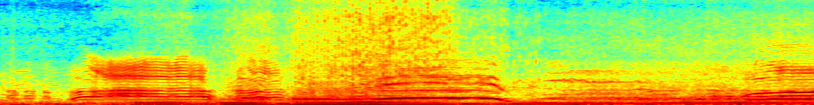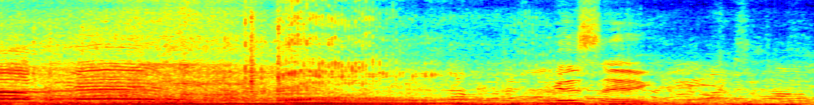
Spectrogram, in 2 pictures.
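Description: Small engines of a mini bike and a youth ATV running as they circle past, under loud yells and whoops that come about half a second in, around two and a half seconds in, and again around five to six seconds in.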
